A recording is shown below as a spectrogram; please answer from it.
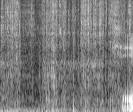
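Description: Plastic cling wrap crinkling and tearing faintly as hands peel it off a stack of baseball cards, with a few small ticks.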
